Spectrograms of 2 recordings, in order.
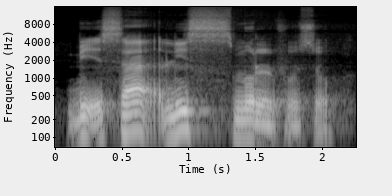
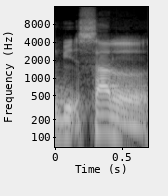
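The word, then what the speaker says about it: بئس الاسم الفسوق: Karena di sini lam ta'rifnya sukun, ya, sulit diucapkan karena setelahnya juga sukun dalam huruf sin, maka lamnya diganti kasroh jadi bi'sa lismul fusuq, bukan bi'sal, ya, tapi bi'sa lismul fusuq.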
